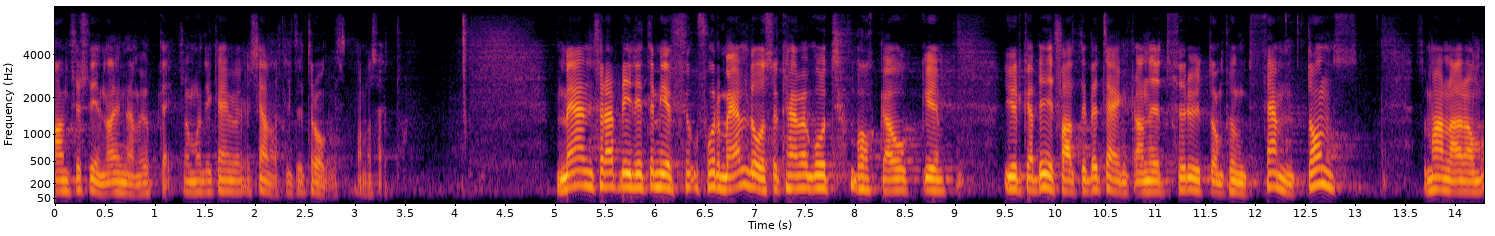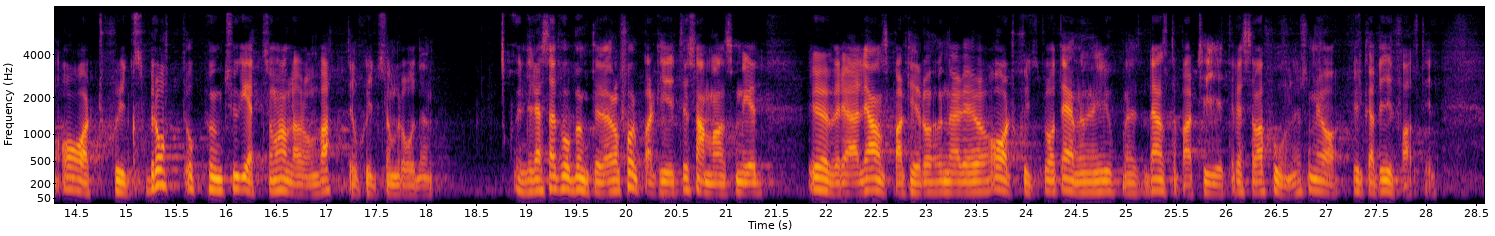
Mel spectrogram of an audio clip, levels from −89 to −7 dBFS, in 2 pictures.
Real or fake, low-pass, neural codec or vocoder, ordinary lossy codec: fake; 7.2 kHz; codec, 44.1 kHz, 7.8 kbps, Pupu-Codec; none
